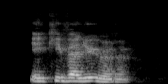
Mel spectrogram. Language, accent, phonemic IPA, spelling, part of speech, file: French, Canada, /e.ki.va.lyʁ/, équivalurent, verb, LL-Q150 (fra)-équivalurent.wav
- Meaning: third-person plural past historic of équivaloir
